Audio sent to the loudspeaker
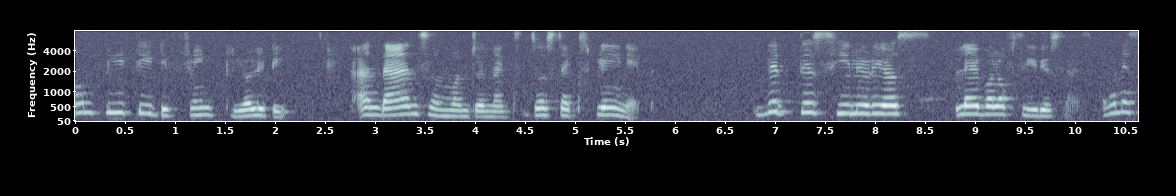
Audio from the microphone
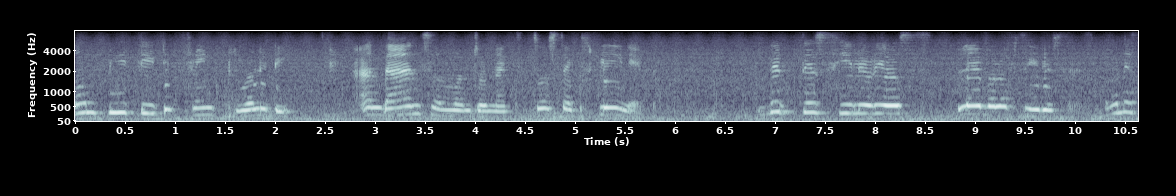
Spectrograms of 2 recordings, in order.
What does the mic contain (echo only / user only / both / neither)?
echo only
